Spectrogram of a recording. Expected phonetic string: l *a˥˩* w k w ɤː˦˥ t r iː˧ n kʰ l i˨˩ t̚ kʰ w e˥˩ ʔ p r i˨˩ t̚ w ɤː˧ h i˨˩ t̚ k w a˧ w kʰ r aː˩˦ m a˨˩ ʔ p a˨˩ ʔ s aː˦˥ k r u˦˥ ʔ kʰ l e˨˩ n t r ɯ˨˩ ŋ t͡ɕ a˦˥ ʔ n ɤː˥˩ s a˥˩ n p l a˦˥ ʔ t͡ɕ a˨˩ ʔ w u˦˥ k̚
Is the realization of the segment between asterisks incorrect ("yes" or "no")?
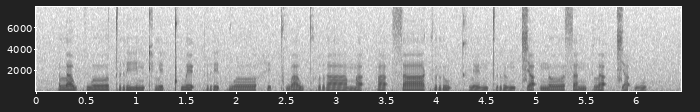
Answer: yes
